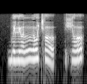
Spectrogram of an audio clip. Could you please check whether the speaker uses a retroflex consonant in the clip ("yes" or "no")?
no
